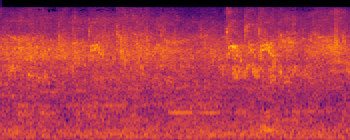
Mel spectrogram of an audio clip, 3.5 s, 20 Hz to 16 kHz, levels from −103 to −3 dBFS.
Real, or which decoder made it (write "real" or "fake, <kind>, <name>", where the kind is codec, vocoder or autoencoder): real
